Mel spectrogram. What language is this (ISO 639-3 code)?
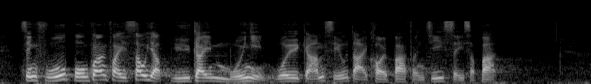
yue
